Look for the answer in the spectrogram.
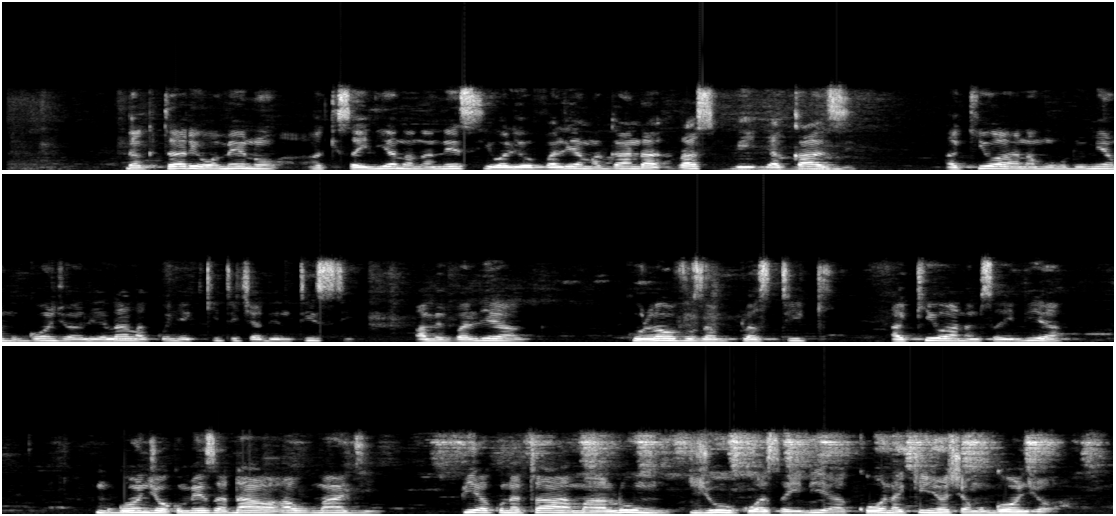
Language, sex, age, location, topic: Swahili, male, 18-24, Mombasa, health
